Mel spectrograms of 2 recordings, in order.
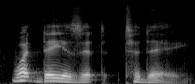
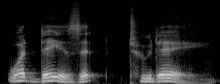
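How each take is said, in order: First: "today" said "tuh-day" inside the question; reduced "today". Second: "today" said "too-day" inside the question; full "to" pronounced. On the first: Teacher puts the common variant in a question, reduced "tuh-day". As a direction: ask it with "today" starting on a weak "tuh". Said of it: "almost like it should be T A". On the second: Teacher puts the careful variant in a question, "today" as "too-day". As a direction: ask it with a clear "oo" in the first syllable of "today". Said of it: "do their best to pronounce the two". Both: Shown as a demonstration.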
